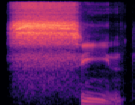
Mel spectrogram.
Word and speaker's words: س: So the next letter is seen like snake. Seen seen like seen teeth should be tighter and seen.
